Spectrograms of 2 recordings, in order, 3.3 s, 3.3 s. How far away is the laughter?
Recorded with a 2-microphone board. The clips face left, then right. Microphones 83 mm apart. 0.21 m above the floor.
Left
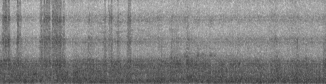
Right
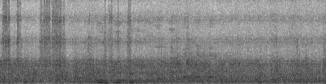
About 7.5 m.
